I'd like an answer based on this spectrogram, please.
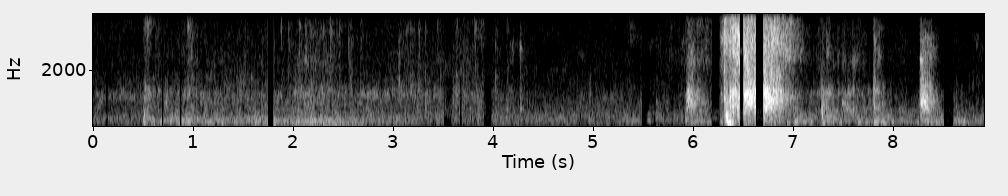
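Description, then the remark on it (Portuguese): A truck engine idles and rumbles steadily as the vehicle maneuvers, broken near the end by a few loud, sharp hissing bursts, with no one talking. “Não, uma manobra Tá. aqui no caminhão.”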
